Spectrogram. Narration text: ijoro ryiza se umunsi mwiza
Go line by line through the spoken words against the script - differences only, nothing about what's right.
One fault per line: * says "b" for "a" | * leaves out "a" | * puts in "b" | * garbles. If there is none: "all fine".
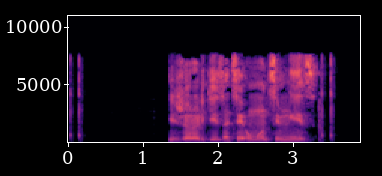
all fine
